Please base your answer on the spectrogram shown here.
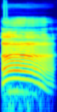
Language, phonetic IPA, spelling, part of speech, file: Russian, [aː], а-а-а, interjection, Ru-а́-а-а.ogg
- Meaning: alternative form of а́-а (á-a)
